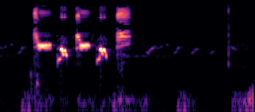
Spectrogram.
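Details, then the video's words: White-rumped shama giving a few loud clipped whistles and harsh high notes, followed by faint soft warbling. "White Rumped Shama calls and singing"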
